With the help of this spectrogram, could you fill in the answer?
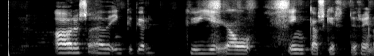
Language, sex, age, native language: Icelandic, male, 12, Icelandic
